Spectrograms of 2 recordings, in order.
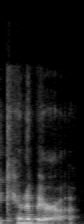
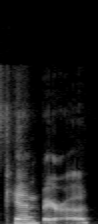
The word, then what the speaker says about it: Canberra: it's spelled like, but Australians pronounce their s their city names differently. So, uh it's Canberra sort of, I guess.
